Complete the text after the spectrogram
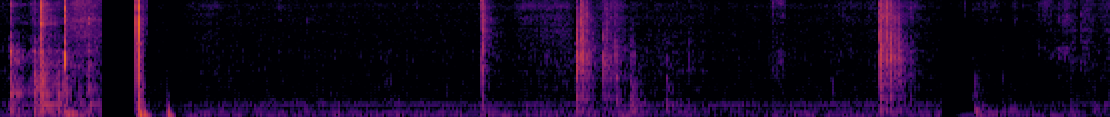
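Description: Thin wooden sticks click and tap against each other.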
